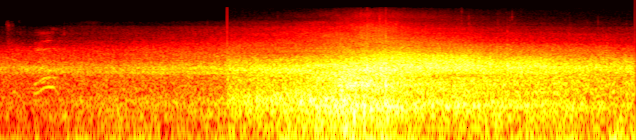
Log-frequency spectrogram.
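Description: A road vehicle passing close by. Its tyre and engine noise swells to a peak a little past halfway, then slowly fades.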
